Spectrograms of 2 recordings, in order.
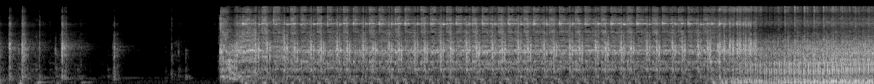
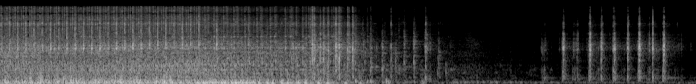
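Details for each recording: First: Kawasaki FH601V 19 hp engine on a 1700-hour Scag Tiger Cub, after teardown and governor linkage repair: catches after a few cranks, settles evenly, revs up and holds steady without surging; governor no longer runs away past 3600 rpm. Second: Kawasaki FH601V 19 hp engine on a 1700-hour Scag Tiger Cub that had a runaway governor: the engine winds down into sharp metallic clanks about four a second. Not rod knock; a worn plate that commonly wears out.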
